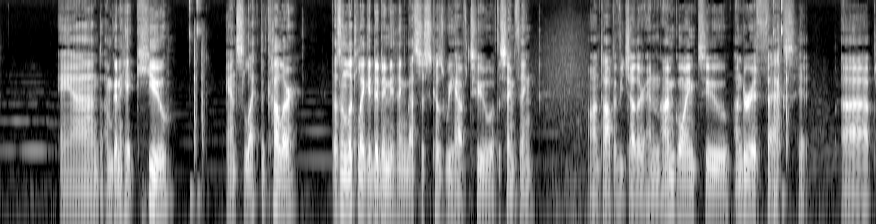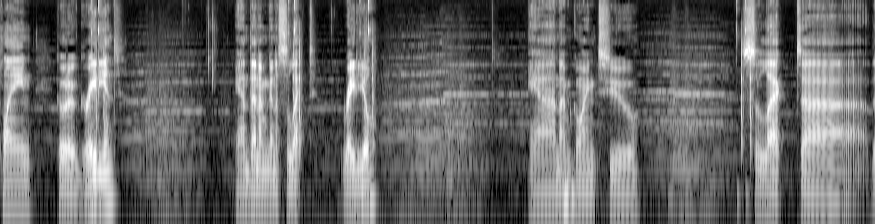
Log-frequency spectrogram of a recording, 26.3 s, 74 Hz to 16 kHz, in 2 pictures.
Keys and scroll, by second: 2.1 q.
